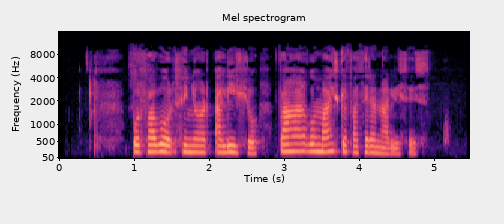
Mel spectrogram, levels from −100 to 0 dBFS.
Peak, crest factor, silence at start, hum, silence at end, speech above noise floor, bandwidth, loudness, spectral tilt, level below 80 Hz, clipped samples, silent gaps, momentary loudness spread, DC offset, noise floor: -4 dBFS; 20 dB; 0.65 s; none; 0.3 s; 22 dB; 10 kHz; -23 LUFS; -5.5 dB/octave; -72 dBFS; under 0.1%; none; 19 LU; under 0.1%; -45 dBFS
